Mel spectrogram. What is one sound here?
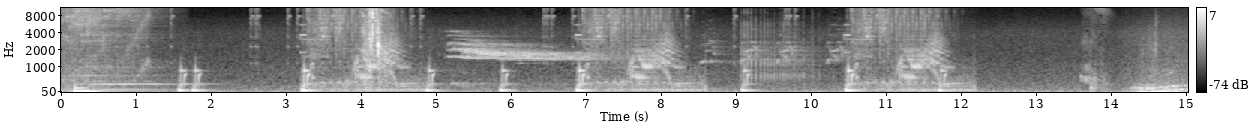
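Short electronic clicks and chimes sound in quick bursts.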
